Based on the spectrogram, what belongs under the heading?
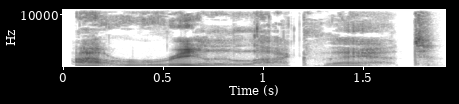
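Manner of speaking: slow, drawn-out delivery; put-on catchphrase. Shown as a demonstration. Comic says it to make girlfriend laugh, slow put-on delivery. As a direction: stretch each word out for a laugh. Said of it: "I'll say this. I'll go".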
